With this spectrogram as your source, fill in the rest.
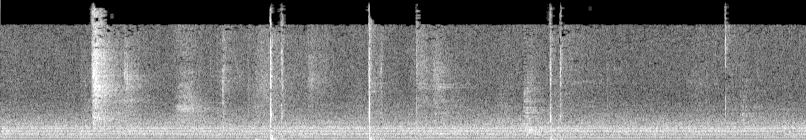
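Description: A projector hums steadily.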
